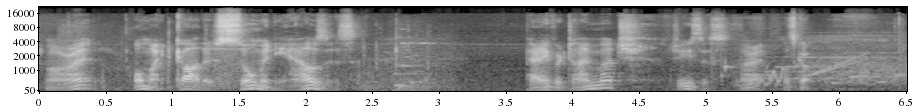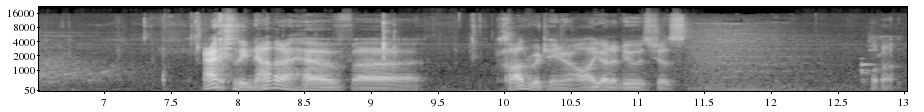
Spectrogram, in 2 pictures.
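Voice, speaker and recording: A man's voice: sits low, expressive, moderate pace, pauses often, a little hiss or hum. A man giving casual live gameplay commentary as a streamer. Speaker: game streamer.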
